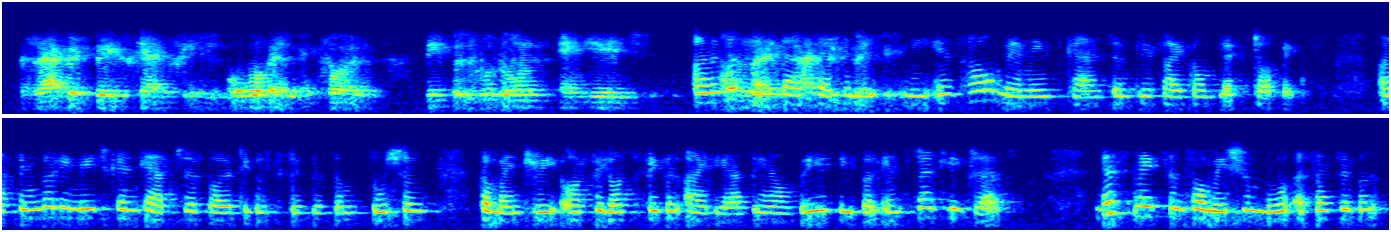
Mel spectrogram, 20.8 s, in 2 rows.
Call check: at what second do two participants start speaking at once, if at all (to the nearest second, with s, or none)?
5 s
